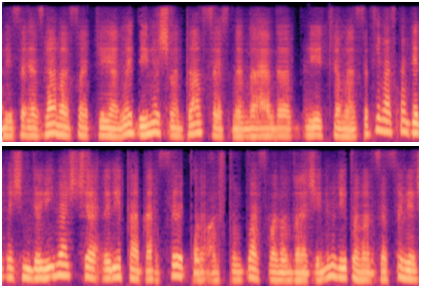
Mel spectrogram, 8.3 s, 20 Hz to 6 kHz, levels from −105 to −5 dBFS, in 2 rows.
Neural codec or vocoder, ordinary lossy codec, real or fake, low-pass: codec, 16 kHz, 0.5 kbps, FreqCodec, smaller model; AAC, 32 kbps; fake; 5.4 kHz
